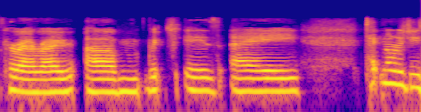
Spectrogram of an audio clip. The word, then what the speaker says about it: Korero: Um how did I pronounce Carrerero right? You did pronounce it right. It is Carrerero.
